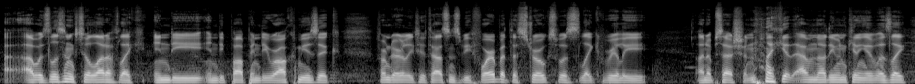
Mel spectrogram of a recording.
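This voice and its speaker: Low, smooth-voiced young man. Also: fast, few pauses. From Croatia. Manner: relaxed, rambling with many "like" and "kind of" fillers. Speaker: musician guest. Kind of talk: casual interview answers.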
